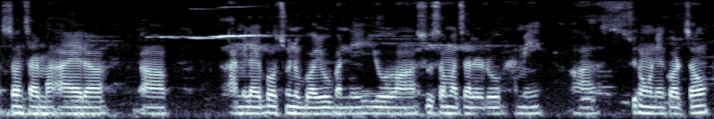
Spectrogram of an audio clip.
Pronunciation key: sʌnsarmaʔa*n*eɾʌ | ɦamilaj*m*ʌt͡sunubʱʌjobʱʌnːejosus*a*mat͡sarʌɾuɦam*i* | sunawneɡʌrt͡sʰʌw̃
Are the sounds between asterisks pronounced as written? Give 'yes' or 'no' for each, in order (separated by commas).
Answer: no, no, no, yes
